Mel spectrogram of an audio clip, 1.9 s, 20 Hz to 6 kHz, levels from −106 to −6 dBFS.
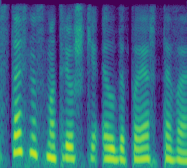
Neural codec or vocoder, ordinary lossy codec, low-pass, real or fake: none; AAC, 48 kbps; 5.4 kHz; real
